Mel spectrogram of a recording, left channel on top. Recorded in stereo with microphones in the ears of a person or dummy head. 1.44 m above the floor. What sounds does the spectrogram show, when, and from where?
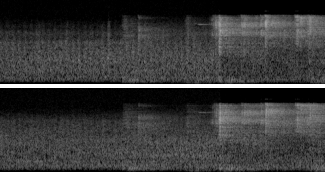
1.2 s tearing paper: 45° left (ahead or behind), 1.9 m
